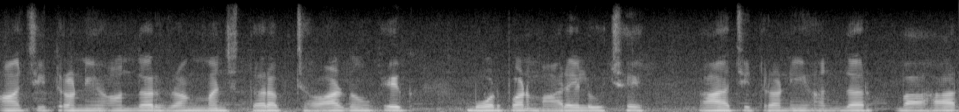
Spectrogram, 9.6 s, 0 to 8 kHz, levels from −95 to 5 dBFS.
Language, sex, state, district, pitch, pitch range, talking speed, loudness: Gujarati, male, Gujarat, Gandhinagar, 130 Hz, 125-130 Hz, 95 wpm, -20 LUFS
